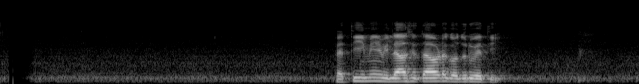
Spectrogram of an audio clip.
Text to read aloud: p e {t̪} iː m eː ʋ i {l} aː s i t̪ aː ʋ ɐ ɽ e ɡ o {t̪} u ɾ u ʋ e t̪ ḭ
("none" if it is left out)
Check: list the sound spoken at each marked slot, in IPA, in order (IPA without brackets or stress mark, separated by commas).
t̪, l, d̪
